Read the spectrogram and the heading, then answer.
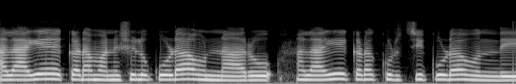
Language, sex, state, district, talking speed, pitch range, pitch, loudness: Telugu, female, Telangana, Hyderabad, 115 wpm, 210-230 Hz, 220 Hz, -11 LUFS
